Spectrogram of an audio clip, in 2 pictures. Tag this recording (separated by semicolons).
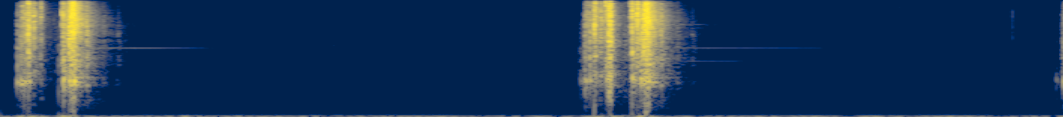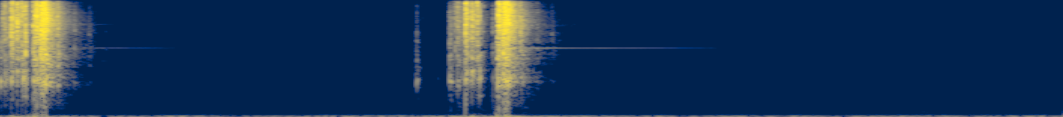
reload; shot; gun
